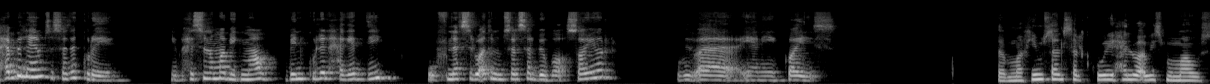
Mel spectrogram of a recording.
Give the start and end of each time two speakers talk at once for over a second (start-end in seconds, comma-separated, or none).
none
